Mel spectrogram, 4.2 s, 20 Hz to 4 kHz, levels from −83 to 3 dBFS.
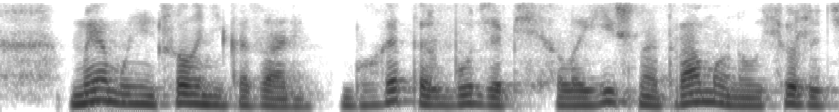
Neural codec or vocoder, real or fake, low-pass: autoencoder, 48 kHz, 128 numbers a frame, DAC-VAE, trained on Japanese speech; fake; 3.6 kHz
